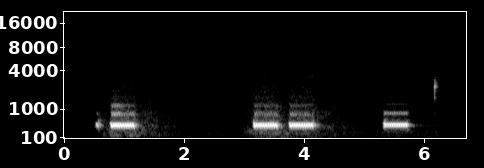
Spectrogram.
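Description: A phone call being placed, with a brief dial tone followed by four evenly spaced ringback tones separated by silence, and a short high beep at the end.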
